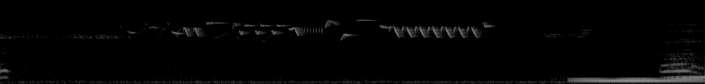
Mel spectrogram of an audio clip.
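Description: Songbirds chirping, ending in a quick trill of about ten repeated high notes, over a faint outdoor background. Nearly two seconds before the end a steady low musical chord comes in and holds.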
